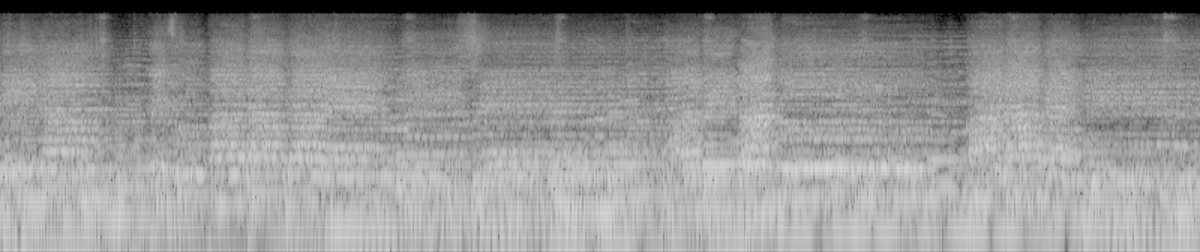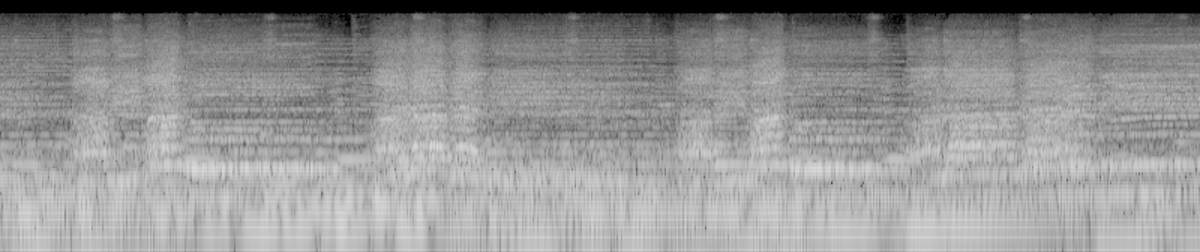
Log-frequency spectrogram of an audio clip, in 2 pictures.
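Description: A congregation singing a Spanish hymn chorus together, with instrumental accompaniment and a bass line moving in steps.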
